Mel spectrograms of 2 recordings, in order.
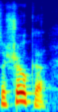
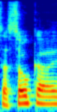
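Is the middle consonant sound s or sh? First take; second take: sh; s. First: The middle consonant is an sh sound. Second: The middle consonant is a plain s sound. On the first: This is the Sanskrit form of the name. "In Sanskrit" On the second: This is the Pali form of the name. "in Pali"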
